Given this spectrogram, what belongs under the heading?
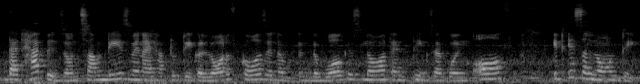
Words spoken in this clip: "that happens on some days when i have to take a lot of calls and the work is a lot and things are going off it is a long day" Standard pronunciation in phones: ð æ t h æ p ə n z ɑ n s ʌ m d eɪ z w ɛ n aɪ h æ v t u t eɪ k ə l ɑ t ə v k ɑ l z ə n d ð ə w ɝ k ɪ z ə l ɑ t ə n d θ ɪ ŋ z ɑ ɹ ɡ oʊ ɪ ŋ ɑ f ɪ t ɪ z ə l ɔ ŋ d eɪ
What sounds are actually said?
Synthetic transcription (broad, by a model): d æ t h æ p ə n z ɑ n s ʌ m d eɪ z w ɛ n aɪ h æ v t u t eɪ k ə l ɑ t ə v k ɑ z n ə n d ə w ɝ k ɪ z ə l ɑ t ə n d t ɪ ŋ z ɑ ɹ ɡ oʊ ɪ ŋ ɑ f ɪ t ɪ z ə l ɔ ŋ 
